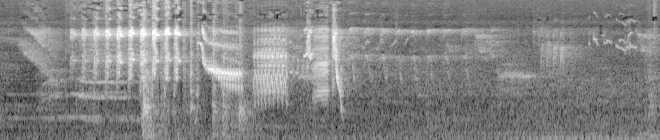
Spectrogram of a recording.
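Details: Myna young at the nest give harsh, rasping begging calls in a rapid burst of about a dozen notes as the mother feeds them, then a few squawks and one high thin whistle, then quiet background hiss.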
